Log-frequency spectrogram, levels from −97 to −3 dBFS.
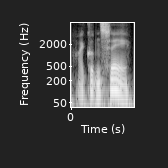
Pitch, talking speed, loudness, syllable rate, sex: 90 Hz, 190 wpm, -14 LUFS, 4.2 syllables/s, male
